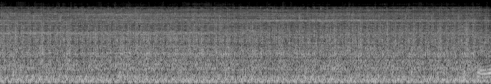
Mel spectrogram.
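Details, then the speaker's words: Ford Model T four-cylinder after cold start, idling at minimum throttle with spark about half retarded: slow, loose idle with soft uneven beat under some rattle; sounds healthy. "that's running at um that's currently running at um minimum that's idling but it's uh about half spark now"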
